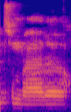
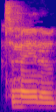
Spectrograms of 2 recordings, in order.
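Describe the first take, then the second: First: "tomato." with an open "ah", toh-MAH-toe; stressed middle of "tomato." as an open a; other pronunciation. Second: "Tomato," with a long "ay", toh-MAY-toe; stressed middle of "Tomato," as in "mate"; long-A pronunciation. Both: Shown as a demonstration. Two pronunciations of one word contrasted.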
